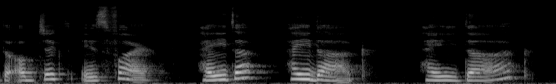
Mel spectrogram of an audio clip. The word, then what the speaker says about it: هيداك: Hayda, haydak, haydak. But we can also pronounce it haydake. It's exactly the same meaning, haydak or haydake.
